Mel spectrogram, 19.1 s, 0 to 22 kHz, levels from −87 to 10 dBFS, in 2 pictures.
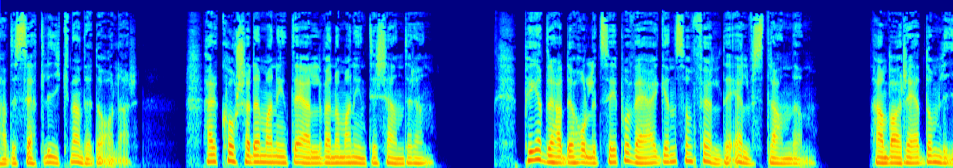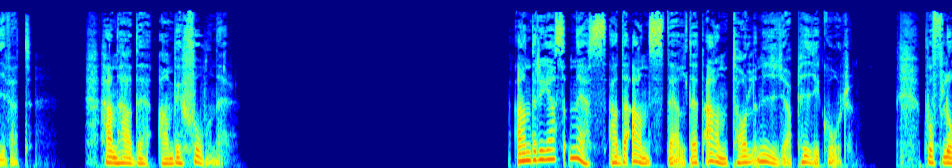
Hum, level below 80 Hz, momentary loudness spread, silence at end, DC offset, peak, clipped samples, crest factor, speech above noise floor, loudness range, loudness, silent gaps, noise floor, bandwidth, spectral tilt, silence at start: none; -46 dBFS; 15 LU; 0 s; under 0.1%; 0 dBFS; under 0.1%; 18 dB; 71 dB; 5 LU; -17 LUFS; none; -88 dBFS; 17 kHz; -5.5 dB/octave; 0 s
